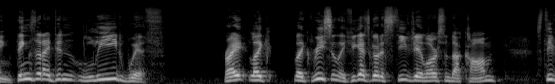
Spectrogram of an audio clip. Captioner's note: none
